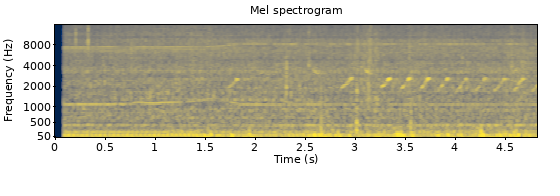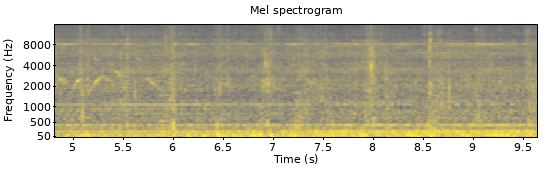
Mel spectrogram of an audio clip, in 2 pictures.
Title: Tire making noise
